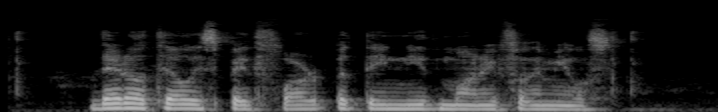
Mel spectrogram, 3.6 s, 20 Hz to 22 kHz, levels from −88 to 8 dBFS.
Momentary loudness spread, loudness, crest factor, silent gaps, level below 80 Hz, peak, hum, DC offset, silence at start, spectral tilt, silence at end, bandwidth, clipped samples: 12 LU; -27 LUFS; 18 dB; none; -60 dBFS; -10 dBFS; none; under 0.1%; 0.45 s; -7.5 dB/octave; 0.55 s; 8.6 kHz; under 0.1%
